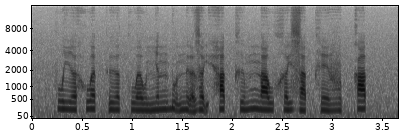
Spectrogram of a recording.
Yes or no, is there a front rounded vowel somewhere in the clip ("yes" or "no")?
no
